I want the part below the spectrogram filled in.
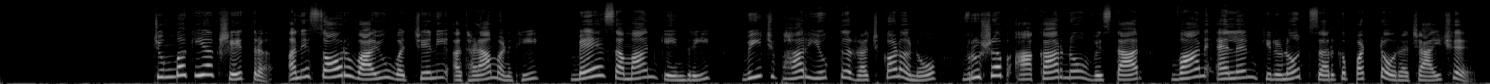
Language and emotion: Gujarati, neutral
